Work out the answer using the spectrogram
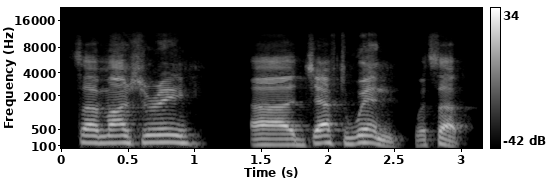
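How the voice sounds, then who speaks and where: A young man hosts a comedy livestream podcast and riffs loosely with plenty of swearing, often breaking into his own laughter. His voice is a touch higher than most men's. It has a bright, forceful edge. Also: slow pace. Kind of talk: riffing stand-up on a livestream podcast.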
